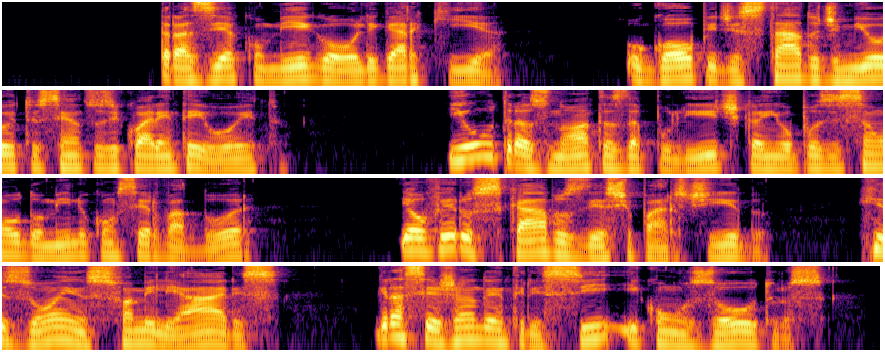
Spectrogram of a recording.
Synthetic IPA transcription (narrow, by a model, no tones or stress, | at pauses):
t̪ɾaziɐkõmiɡʊɐoliɡaɾkʰiɐ | ʊɡɔwpɪd͡ʒɪːst̪ad̪ʊd͡ʒɪmiwojt̪ʊsẽnt̪ʊzɪkwaɾẽnt̪ɐjojt̪ʊ̥ | ɪowt̪ɾɐznɔt̪ɐzd̪ɐpʊlit͡ʃi̥kɐẽj̃opozisɐ̃w̃awd̪omĩnjʊkõseɾvad̪oɾ | ɪawveɾʊskabʊzd̪est͡ʃɪpaɾt͡ʃid̪ʊ | hizõj̃sfamiliaɾɪs | ɡɾaseʒɐ̃nd̪ʊẽnt̪ɾɪsiɪkõw̃ʊzowt̪ɾʊs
